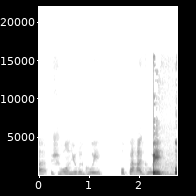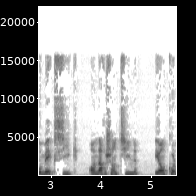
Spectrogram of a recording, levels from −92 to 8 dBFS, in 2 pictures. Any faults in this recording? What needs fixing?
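From the very start until 2.29 s the speech is missing, and all that's there is a faint residue sitting roughly 35 dB below the normal level. That's an audio dropout to a faint residue. The clip opens mid-dropout, and the signal snaps back abruptly at 2.29 s rather than fading in. The likely cause is the feed being lost upstream while everything after the break stayed live. To prevent it, check the cabling and connections before recording and monitor the input level from the first second.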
